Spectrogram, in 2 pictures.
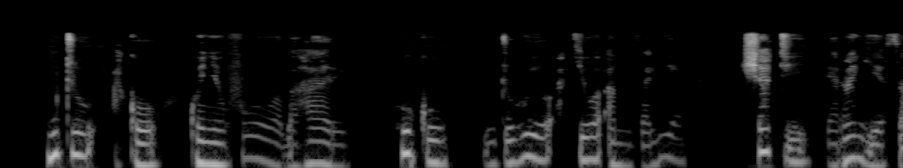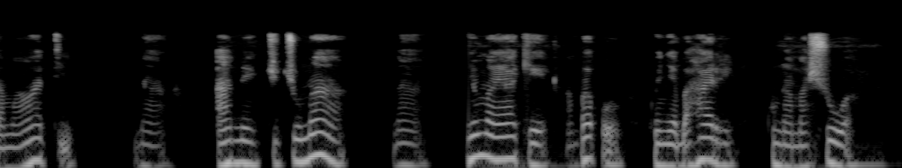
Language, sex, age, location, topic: Swahili, male, 18-24, Mombasa, government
